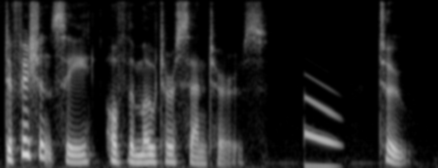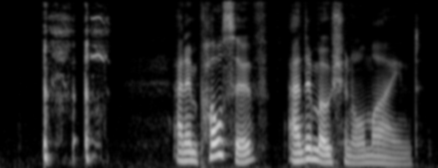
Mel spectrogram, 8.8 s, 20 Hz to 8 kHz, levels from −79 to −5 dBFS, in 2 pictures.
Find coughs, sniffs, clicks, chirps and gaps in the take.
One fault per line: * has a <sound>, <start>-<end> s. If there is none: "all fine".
* has a chirp, 3.0-3.5 s
* has a cough, 4.8-5.5 s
